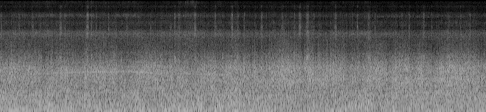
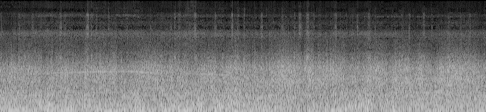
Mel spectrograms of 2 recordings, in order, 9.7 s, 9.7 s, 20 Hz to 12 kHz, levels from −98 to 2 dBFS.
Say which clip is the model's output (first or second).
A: first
